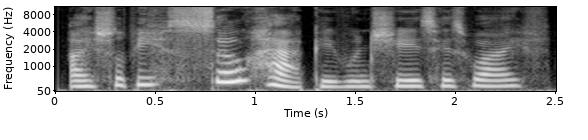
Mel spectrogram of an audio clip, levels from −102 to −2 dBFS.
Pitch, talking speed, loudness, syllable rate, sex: 245 Hz, 240 wpm, -18 LUFS, 4.8 syllables/s, female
